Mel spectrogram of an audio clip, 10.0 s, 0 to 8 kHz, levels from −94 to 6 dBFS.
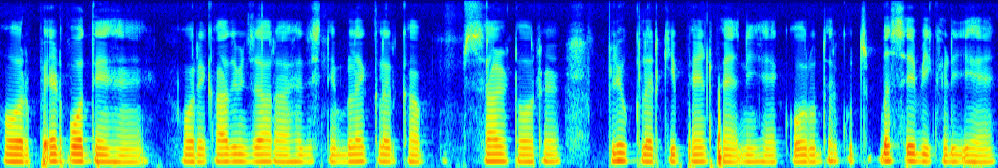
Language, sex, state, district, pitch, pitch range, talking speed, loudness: Hindi, male, Rajasthan, Bikaner, 125 Hz, 120-130 Hz, 175 wpm, -21 LUFS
